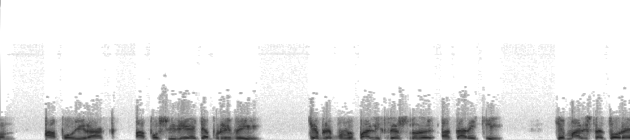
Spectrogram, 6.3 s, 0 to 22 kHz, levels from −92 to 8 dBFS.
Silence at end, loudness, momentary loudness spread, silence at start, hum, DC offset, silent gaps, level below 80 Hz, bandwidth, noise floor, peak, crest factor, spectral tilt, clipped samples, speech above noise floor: 0 s; -16 LUFS; 7 LU; 0 s; none; under 0.1%; none; -70 dBFS; 7.4 kHz; -61 dBFS; -2 dBFS; 14 dB; -5 dB/octave; under 0.1%; 45 dB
